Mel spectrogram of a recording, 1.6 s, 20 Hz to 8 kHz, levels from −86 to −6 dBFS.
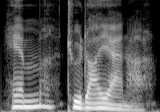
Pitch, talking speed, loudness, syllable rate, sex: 130 Hz, 115 wpm, -15 LUFS, 3.2 syllables/s, male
